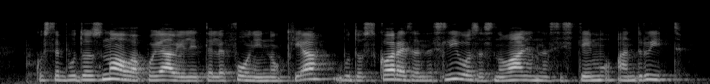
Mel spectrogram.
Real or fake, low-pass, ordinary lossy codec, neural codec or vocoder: fake; 7.2 kHz; none; codec, 16 kHz, 4 kbps, FunCodec, trained on Chinese and English, 50 frames a second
